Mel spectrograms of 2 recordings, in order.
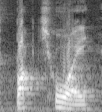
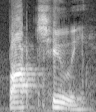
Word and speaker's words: bok choy: at least I know how to pronounce Buck Choy or as Zach calls it B chewy God a you're a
